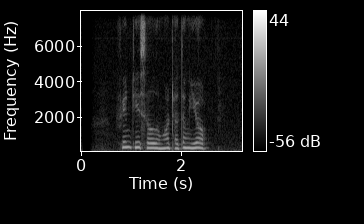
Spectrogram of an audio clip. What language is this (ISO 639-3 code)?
jav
